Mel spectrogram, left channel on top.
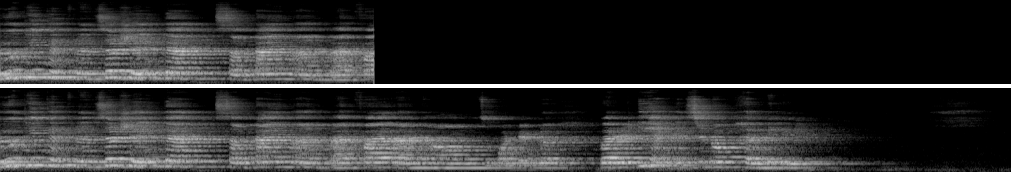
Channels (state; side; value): drops out; left; at 3.8 s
